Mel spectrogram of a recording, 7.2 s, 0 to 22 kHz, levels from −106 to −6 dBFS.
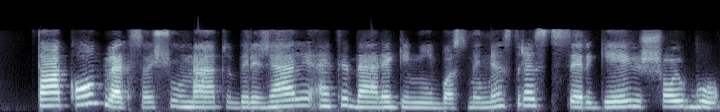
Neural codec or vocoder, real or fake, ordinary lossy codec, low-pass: codec, 16 kHz, 1 kbps, X-Codec, HuBERT features, trained on general audio; fake; AAC, 32 kbps; 7.2 kHz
